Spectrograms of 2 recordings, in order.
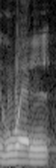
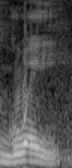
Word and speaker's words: Güell: Voy al parque, estuve en el Parque Güell, no es Güell. El catalán, la doble L, allá la pronuncia como si fuera una Y.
